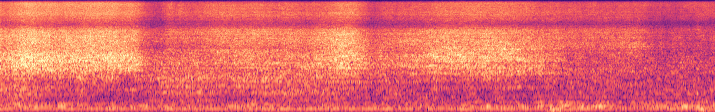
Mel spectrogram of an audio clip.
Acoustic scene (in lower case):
restroom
